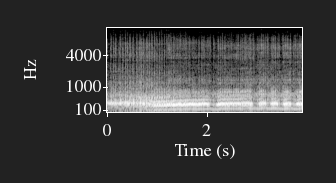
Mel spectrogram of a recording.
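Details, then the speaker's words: Neglected Yamaha Banshee two-stroke quad with a very dirty air filter, carbs suspected dirty, needing a tune: held at full throttle it stumbles and keeps dropping out in uneven dips instead of climbing, bogging and lacking power. "oh dude you wouldn't be winning any races with this thing that's for sure bro oh man this is horrible"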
